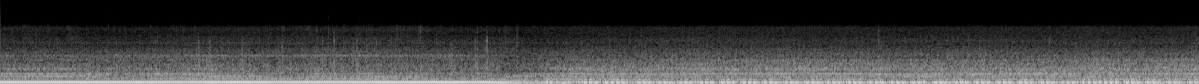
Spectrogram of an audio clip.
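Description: A vehicle engine drones steadily, shifting to a rougher, pulsing rumble partway through, with no animal sounds.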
